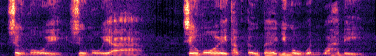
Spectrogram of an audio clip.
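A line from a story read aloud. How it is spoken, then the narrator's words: Soft murmur. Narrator (Vietnamese): Phương Sách lẩm bẩm khẽ nói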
